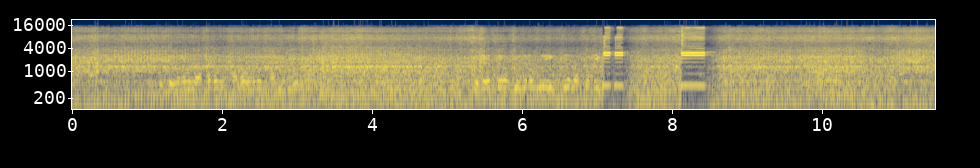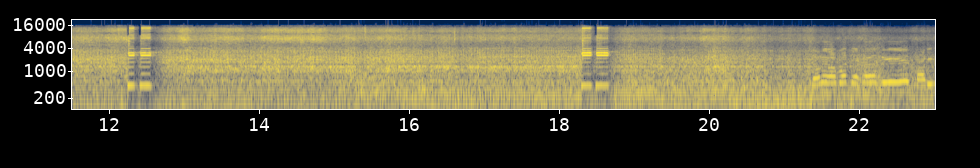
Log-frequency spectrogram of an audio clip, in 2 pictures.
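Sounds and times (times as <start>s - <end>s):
wind and road noise: 0.0s - 23.0s
short horn beep: 7.1s - 7.5s, 8.1s - 8.6s, 12.2s - 12.8s, 18.3s - 18.8s.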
